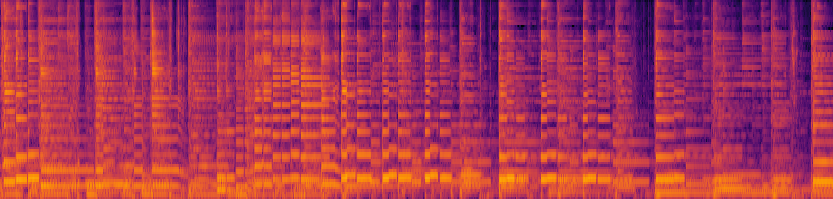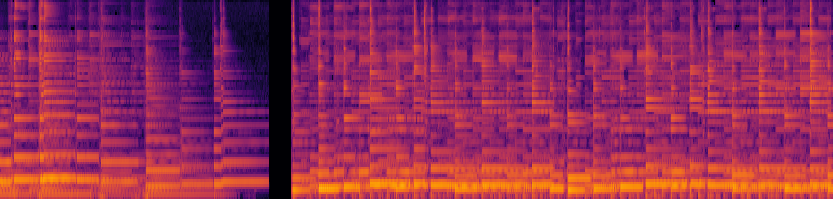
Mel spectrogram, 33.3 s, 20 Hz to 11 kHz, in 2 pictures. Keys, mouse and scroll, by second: 1.0-2.4 middle drag, 1.9 click, 1.9 right click, 2.7 Delete, 3.1 Tab, 3.5 a, 3.7 a, 4.1 a, 4.5 Tab, 5.0 a, 7.8 click, 9.7 space, 10.5 Down, 13.8-14.4 drag, 13.8-14.4 right drag, 15.3 Tab, 16.1 click, 16.1 right click, 21.5 click, 24.8 Tab, 28.3 a, 29.2 a, 30.0 shift+s, 30.3 shift+a, 31.4-31.8 drag, 31.6 s, 32.0 middle click, 32.5 ctrl+KP_Subtract, 32.7 a.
